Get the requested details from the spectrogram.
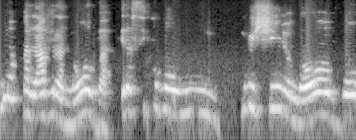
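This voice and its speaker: With a strong Spanish accent, this speaker goes at a very slow pace and uses lively intonation. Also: woman. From Peru. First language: Spanish (speaking Portuguese). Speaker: children's author. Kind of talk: panel discussion. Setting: video call. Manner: animated.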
